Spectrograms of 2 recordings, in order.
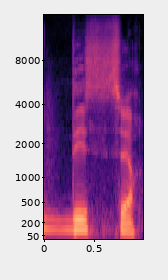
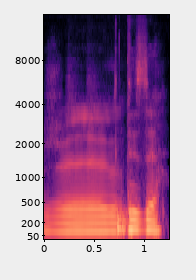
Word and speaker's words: Désert: C'est Désert ou Dessert? Désert. Désert.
